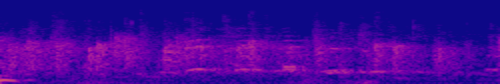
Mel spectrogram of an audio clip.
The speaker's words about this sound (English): A medium clap. Okay. Let's get that medium clap again mixed in with a little bit of laughter. It's going to feel weird, but once you start, it's going to feel okay.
